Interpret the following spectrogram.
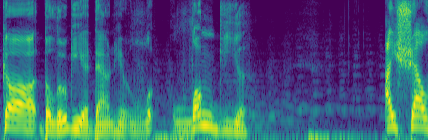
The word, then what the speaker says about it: Lugia: Lugia. Even though that's how you pronounce it.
